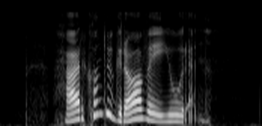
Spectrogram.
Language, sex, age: Norwegian, female, 53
